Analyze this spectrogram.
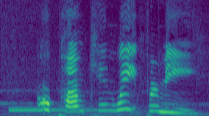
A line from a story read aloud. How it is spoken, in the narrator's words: He cried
